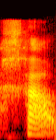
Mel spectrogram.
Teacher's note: So like if I did say how, I would probably have a little bit of that rasp, how, like, that my vocal cords were used to making that sound as a Klingon.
